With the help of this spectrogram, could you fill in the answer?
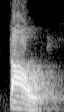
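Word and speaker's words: tau: টর্ককে যে সাইন দ্বারা প্রকাশ করা হয় এটার উচ্চারণ কি? টাও।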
